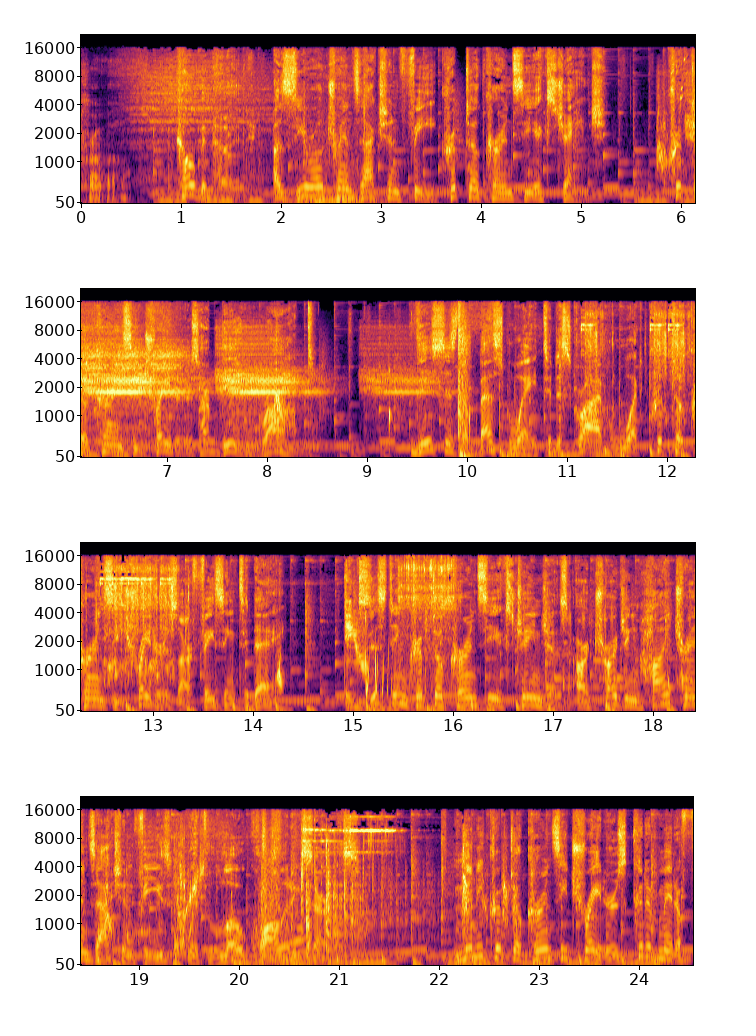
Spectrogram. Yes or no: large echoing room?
no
